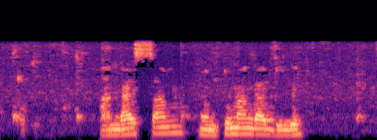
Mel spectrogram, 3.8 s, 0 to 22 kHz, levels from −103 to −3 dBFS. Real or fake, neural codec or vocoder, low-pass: real; none; 7.2 kHz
